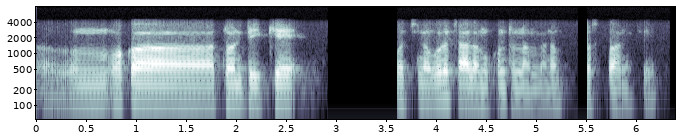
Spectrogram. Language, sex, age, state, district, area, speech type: Telugu, male, 30-45, Andhra Pradesh, Sri Balaji, urban, conversation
